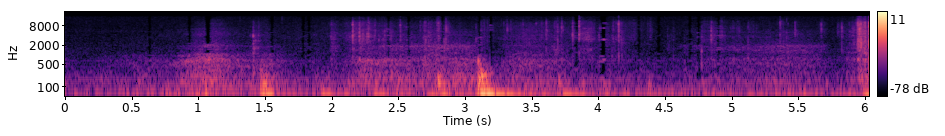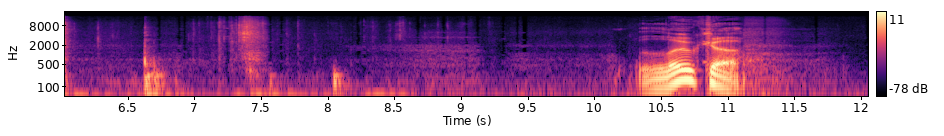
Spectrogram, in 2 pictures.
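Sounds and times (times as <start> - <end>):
foil wrapper ripping and crinkling: 3.5 - 8.6.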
